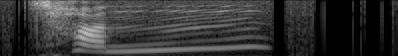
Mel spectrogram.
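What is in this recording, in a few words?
"ceon2", Cantonese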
